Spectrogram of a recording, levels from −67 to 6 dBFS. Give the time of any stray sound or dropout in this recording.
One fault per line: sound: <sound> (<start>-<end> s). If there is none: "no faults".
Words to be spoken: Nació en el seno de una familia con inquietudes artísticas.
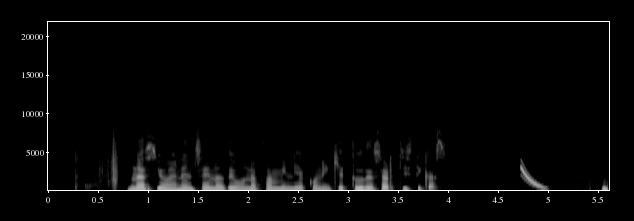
sound: chirp (4.7-5.0 s)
